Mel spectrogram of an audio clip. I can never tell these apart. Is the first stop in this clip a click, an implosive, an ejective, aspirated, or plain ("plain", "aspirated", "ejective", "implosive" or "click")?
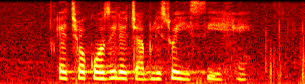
aspirated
